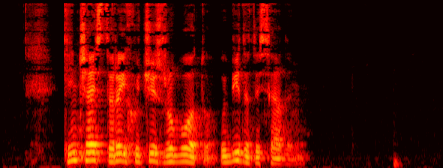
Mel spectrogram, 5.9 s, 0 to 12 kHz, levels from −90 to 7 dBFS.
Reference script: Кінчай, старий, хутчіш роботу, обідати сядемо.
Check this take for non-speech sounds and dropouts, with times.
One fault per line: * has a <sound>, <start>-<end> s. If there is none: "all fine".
all fine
